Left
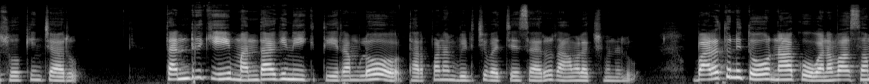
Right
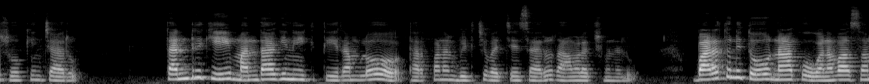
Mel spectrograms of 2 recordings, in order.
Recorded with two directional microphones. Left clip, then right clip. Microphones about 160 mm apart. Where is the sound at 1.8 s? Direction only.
35° left (ahead or behind).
